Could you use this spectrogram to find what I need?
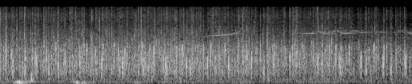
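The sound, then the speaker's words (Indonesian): Audience applause at a religious speech event, with dense, steady clapping from many hands that stays loud and even throughout. “Tepuk tangan untuk NU.”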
